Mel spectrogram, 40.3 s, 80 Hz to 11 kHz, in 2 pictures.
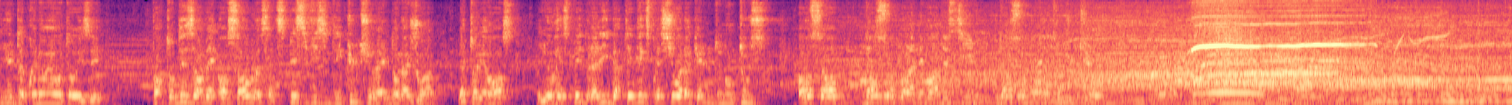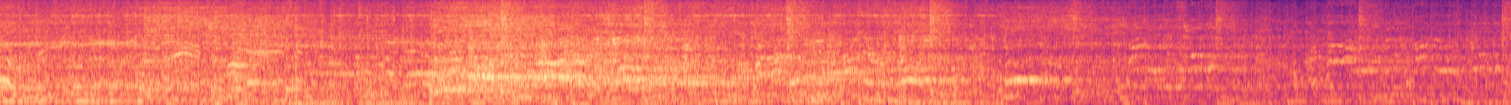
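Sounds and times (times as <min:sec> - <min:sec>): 
crowd cheering outdoors at a techno parade free party: 0:00.0 - 0:08.5, 0:09.1 - 0:40.3
speech: 0:00.0 - 0:16.4
high whoops and shouts from crowd: 0:11.3 - 0:36.7.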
